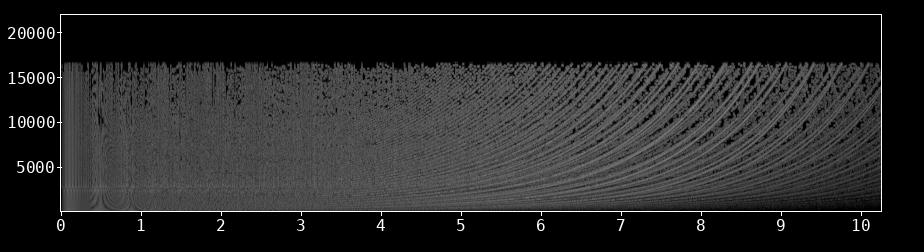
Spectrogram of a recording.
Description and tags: chargeuplong1-chiptone
Can be used in charging a weapon in a video game.
8-bit, 8bit, arcade, chip, chippy, chiptone, game, lo-fi, retro, vgm, video-game, videogame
